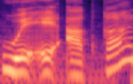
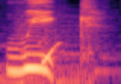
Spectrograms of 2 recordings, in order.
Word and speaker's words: weak: Ada juga kata lemah, W-E-A-K, dan minggu, W-E-E-K. Itu ngomongnya bukan W, bukan gitu. Ngomongnya adalah weak. Ya, lebih keren dikit dong, weak, gitu ya.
